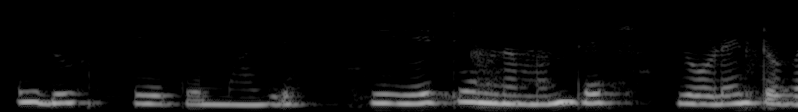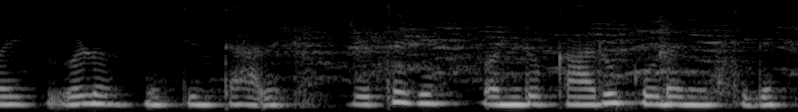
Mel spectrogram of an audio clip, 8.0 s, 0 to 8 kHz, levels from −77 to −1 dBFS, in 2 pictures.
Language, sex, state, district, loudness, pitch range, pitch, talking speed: Kannada, female, Karnataka, Chamarajanagar, -35 LUFS, 210-250 Hz, 225 Hz, 150 wpm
